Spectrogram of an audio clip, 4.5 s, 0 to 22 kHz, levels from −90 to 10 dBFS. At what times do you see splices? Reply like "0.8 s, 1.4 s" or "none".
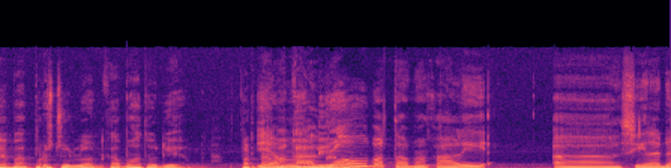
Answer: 1.4 s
